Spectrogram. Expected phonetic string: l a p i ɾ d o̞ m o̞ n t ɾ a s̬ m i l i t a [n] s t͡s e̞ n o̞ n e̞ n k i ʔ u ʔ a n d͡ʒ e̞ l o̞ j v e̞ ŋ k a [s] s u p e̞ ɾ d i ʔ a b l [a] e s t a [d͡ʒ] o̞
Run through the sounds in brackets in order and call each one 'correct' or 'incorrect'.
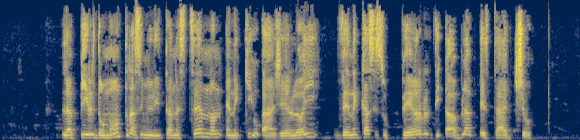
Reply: correct, correct, correct, correct

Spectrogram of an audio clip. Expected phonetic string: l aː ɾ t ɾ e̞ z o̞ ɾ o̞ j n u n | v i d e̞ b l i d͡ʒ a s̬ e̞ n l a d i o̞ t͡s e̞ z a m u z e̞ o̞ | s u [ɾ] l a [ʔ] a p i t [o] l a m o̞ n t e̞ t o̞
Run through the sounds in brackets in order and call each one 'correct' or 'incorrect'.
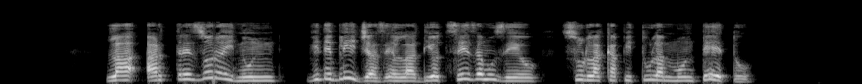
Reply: correct, incorrect: k, incorrect: u

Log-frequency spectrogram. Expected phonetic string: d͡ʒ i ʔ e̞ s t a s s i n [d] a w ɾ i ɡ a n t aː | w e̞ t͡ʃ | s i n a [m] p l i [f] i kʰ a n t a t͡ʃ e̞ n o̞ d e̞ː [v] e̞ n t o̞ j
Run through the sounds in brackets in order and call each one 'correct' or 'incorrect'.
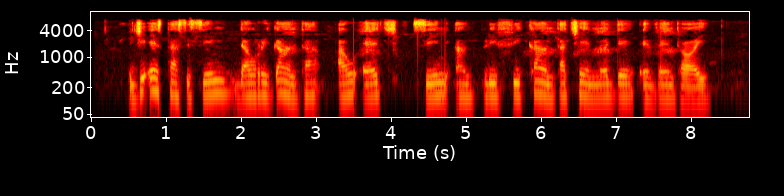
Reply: correct, correct, correct, correct

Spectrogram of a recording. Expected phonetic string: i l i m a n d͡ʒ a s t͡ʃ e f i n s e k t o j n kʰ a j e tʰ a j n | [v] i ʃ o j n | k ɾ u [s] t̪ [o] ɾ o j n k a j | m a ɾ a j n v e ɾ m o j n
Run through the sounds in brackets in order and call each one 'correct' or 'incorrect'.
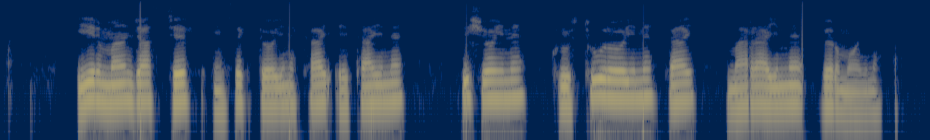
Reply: incorrect: f, correct, incorrect: u

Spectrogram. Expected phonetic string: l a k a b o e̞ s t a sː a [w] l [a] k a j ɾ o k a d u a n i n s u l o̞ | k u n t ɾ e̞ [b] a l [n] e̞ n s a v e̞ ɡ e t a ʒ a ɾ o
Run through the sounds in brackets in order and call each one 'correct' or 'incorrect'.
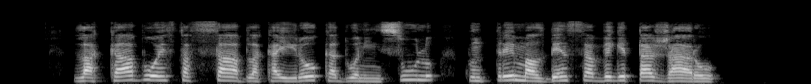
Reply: incorrect: b, correct, incorrect: m, incorrect: d

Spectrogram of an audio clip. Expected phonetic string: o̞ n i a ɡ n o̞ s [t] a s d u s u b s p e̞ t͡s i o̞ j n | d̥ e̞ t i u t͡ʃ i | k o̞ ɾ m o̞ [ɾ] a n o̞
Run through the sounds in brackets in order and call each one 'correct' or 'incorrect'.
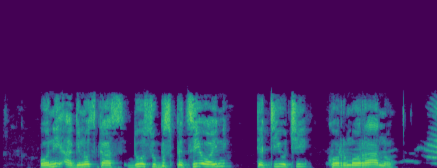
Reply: incorrect: k, correct

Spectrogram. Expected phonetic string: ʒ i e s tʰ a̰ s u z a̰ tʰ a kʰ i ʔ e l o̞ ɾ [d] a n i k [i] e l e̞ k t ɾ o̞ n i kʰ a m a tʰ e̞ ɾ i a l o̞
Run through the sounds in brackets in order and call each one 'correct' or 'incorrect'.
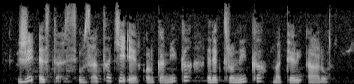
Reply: incorrect: ɡ, incorrect: a

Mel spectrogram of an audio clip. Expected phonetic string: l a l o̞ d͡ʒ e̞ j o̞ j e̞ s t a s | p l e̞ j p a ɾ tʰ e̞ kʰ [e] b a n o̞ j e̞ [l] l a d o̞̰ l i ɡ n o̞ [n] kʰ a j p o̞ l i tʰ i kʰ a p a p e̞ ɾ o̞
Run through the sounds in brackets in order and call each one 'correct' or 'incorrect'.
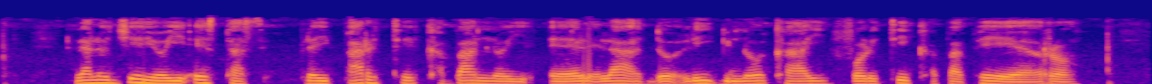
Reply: incorrect: a, correct, incorrect: none

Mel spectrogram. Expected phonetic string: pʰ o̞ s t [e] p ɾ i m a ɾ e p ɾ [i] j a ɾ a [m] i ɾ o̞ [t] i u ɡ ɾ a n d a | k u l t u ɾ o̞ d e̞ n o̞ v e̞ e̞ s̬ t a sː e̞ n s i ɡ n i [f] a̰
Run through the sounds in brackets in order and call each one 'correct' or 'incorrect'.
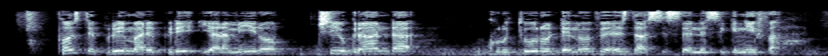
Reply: correct, correct, correct, incorrect: t͡ʃ, correct

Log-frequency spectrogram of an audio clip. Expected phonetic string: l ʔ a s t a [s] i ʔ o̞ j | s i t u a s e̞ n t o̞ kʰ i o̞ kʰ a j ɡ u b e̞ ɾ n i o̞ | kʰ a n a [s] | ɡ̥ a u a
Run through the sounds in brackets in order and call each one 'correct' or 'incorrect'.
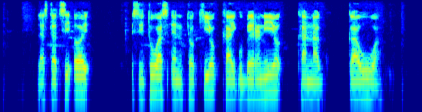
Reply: incorrect: t͡s, incorrect: none

